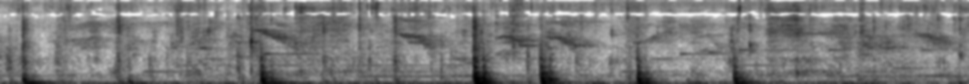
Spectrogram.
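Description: Close-up eating sounds: wet chewing and sharp lip smacks, about six loud smacks spaced unevenly, while rice and pork curry are eaten by hand.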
